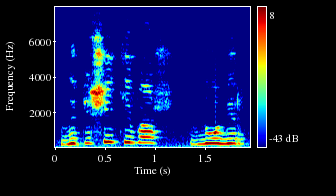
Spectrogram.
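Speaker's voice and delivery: ordinary talk, nothing marked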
